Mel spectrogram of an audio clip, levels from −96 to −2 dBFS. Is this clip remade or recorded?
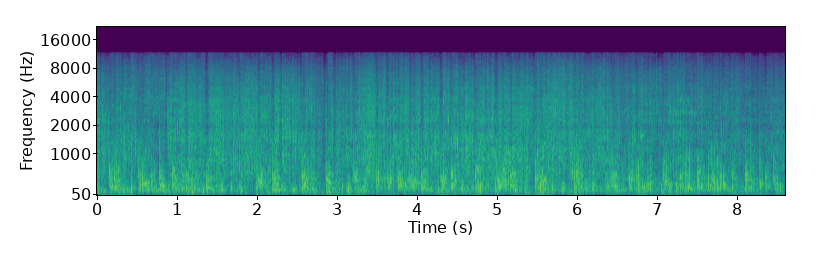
remade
